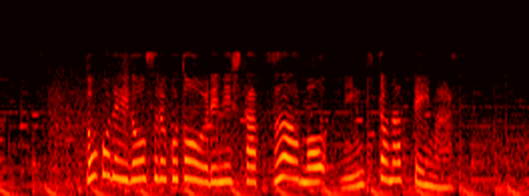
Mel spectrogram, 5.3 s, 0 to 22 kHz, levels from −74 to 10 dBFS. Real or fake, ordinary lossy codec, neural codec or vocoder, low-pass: real; none; none; 7.2 kHz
